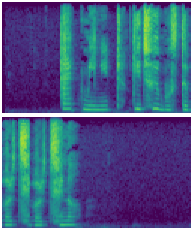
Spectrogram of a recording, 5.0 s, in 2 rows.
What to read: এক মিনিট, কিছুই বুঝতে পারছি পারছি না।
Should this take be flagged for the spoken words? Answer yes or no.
no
